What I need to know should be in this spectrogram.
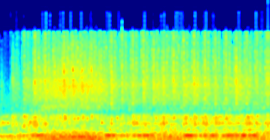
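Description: Inline six idling with a light, loose rattle riding over the hum; swells briefly with revs, likely valve train noise after adjustment.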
